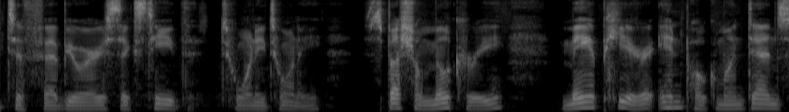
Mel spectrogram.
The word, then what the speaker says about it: Milcery: Milcery, I think that's how you say it. Milcery, yep. Milcery. I think it's Milcery. There's no K, but, Milcery.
